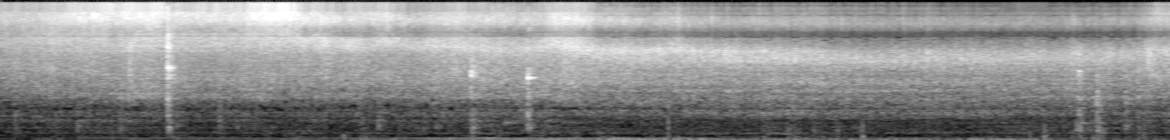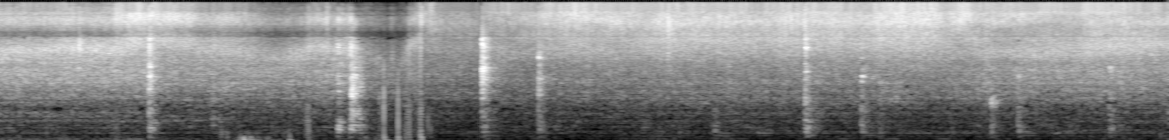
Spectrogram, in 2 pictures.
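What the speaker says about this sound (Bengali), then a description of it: "এটাকে বেশ করে তেল ছাড়বে যতক্ষণ না, ততক্ষণ কিন্তু কষতে থাকবেন" Paneer masala being stir-fried in oil over a high gas flame: a loud, continuous sizzle with frequent scraping stir strokes and clatter, close up, with no voices.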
